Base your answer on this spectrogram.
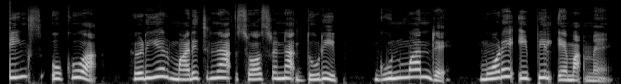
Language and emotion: Santali, neutral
